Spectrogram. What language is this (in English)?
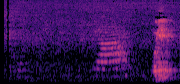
Czech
